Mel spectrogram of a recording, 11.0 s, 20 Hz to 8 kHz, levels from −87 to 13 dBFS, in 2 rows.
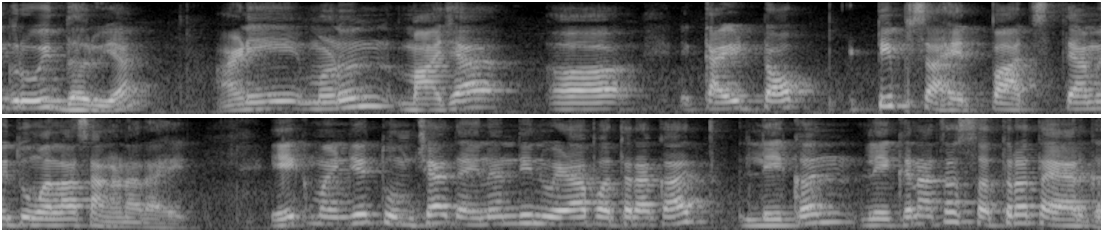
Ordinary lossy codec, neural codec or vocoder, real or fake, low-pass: none; none; real; none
